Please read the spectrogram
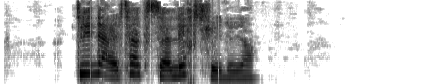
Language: Georgian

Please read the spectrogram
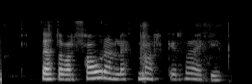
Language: Icelandic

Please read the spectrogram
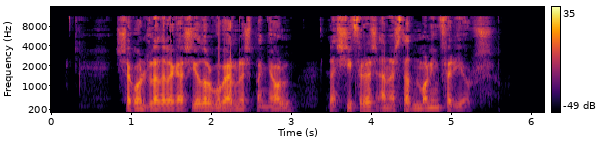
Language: Catalan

